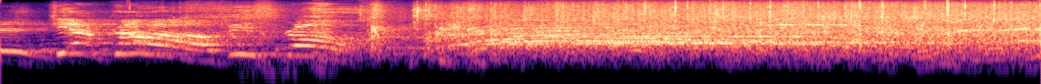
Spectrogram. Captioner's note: cheers and applause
